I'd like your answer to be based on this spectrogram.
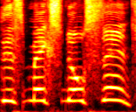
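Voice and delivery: mock shrill, very high-pitched scream. Retelling yelling at the TV during a match: imitating own screaming. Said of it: "I was at the T V screaming".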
